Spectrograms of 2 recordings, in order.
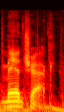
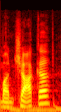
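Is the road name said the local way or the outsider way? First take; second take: local; outsider. First: The name is said shortened, the local way. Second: The name is said in full, the outsider way. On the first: The speaker is from the area. "people from locals call it Manchac" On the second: The speaker is not originally from the area. "there's a road called Manchaca"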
